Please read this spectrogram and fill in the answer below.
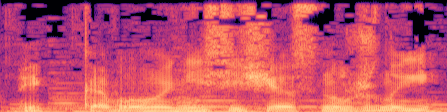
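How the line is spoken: Grumbling crowd. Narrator (Russian): ворчали люди

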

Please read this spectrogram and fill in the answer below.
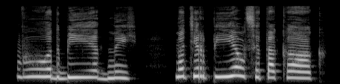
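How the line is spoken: Pitying sigh. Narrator (Russian): вздохнула жалостливая Шушана

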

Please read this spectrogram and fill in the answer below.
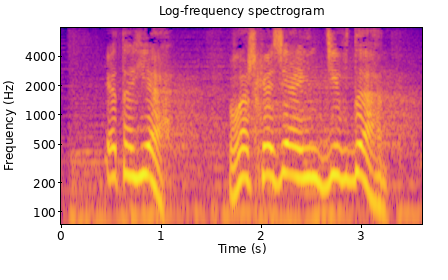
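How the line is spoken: Joyful full-voiced shouting. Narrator (Russian): радостно во весь голос стал кричать

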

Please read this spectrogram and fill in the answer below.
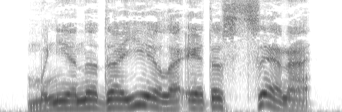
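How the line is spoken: Barking. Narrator (Russian): рявкнул Гарри

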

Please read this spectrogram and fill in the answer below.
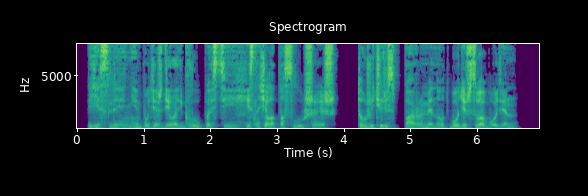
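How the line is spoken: Said with a snort. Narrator (Russian): хмыкнув, произнес

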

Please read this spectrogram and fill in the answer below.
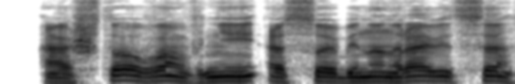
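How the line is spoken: Plain. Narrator (Russian): спросил я

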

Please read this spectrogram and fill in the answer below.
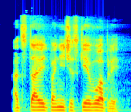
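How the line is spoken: Forced confident tone. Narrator (Russian): сказал Денис, пытаясь говорить уверенным голосом

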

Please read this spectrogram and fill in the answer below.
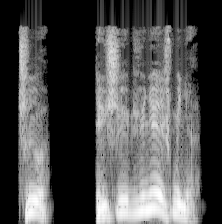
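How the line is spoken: Big man's growl. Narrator (Russian): зарычал здоровяк

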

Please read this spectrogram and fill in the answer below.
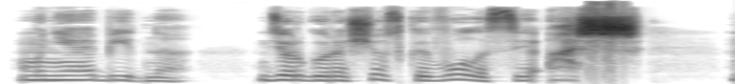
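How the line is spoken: Hissing in pain. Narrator (Russian): Начинаю шипеть, потому что чуть не выдернула прядь

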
